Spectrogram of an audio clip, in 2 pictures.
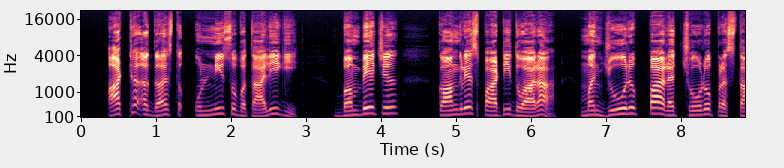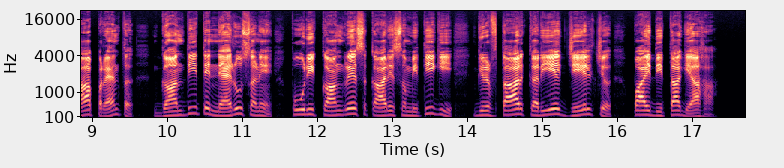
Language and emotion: Dogri, neutral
